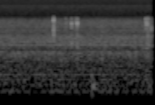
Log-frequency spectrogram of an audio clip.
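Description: Near silence: room tone, with a few very faint clicks about three-quarters of a second and a second in.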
